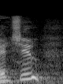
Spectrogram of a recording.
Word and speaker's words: Minshew: Minshew. Minshew Kyle Allen, Danny dropping dimes, and Brissett.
